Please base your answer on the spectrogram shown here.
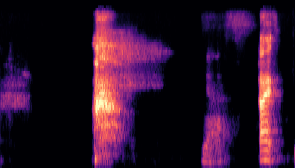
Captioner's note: sighs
